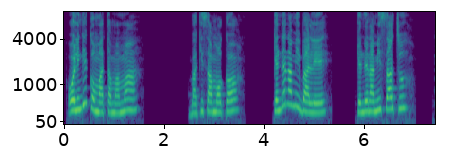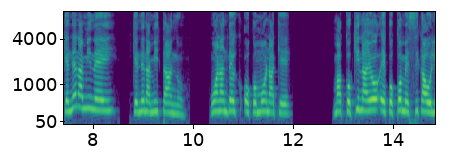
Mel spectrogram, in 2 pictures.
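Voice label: Lingala, female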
